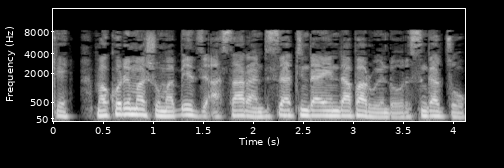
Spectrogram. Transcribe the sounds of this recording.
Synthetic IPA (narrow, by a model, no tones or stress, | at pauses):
mako̞ɾe̞maʃo̞maɓe̞d͡ziʔasaɾandisiatindae̞ndaparwe̞ndo̞risiŋɡad͡zo̞ːk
